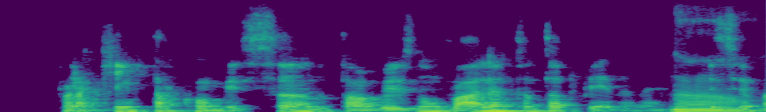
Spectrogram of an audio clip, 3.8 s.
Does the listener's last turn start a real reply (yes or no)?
no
